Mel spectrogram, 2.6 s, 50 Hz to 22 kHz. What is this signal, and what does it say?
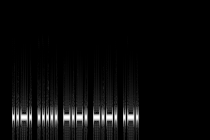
Morse code, heard as a keyed tone, about 46 wpm, 700 Hz. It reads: F5CCR
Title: DXCC-100 Call Signs - 5 Characters - Repeated 3x - 45wpm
